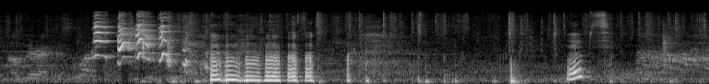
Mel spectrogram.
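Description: A puppy yelps and whines in high squeals.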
